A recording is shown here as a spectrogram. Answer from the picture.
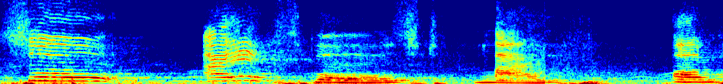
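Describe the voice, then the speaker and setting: The pace is very slow. Room echo and noticeable background noise can be heard. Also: woman. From northern England, Oldham. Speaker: protest speaker. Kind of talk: rally speech. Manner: loud, addressing crowd.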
